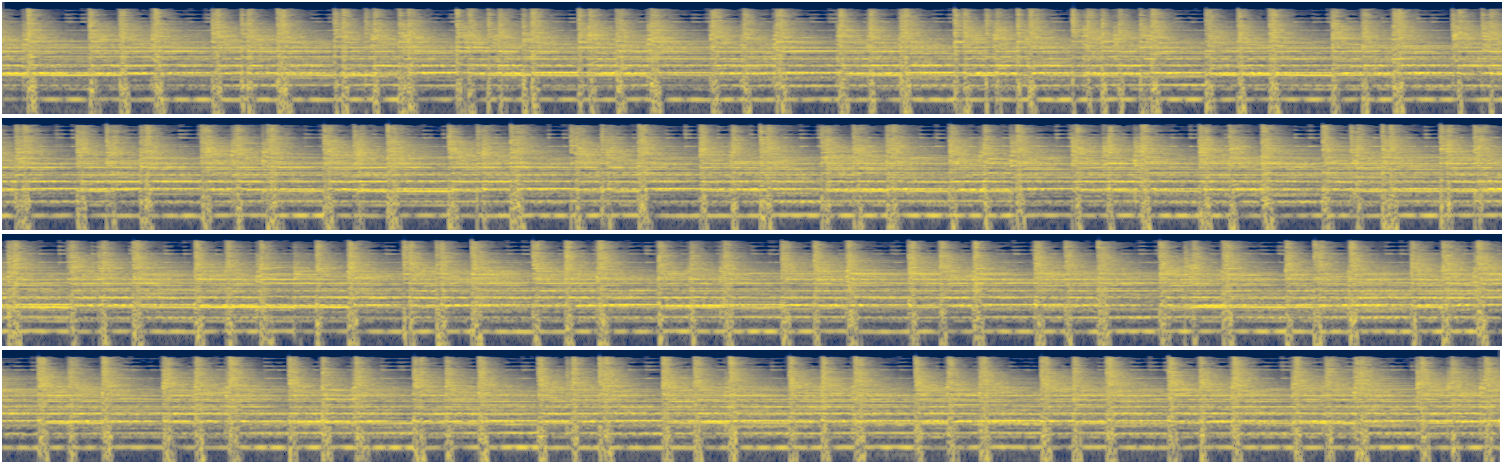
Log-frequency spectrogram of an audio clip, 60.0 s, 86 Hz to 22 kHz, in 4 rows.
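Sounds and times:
brass hand bell ringing: 0.0 - 59.9.

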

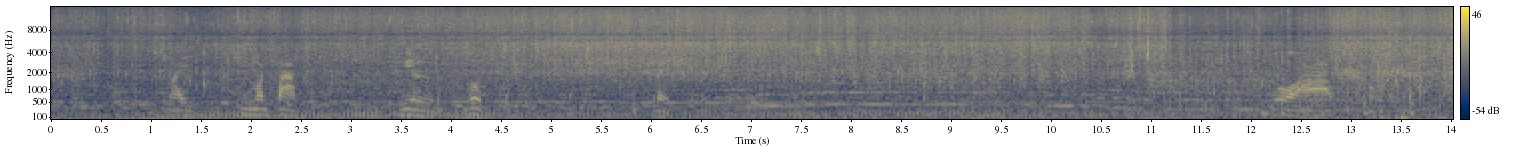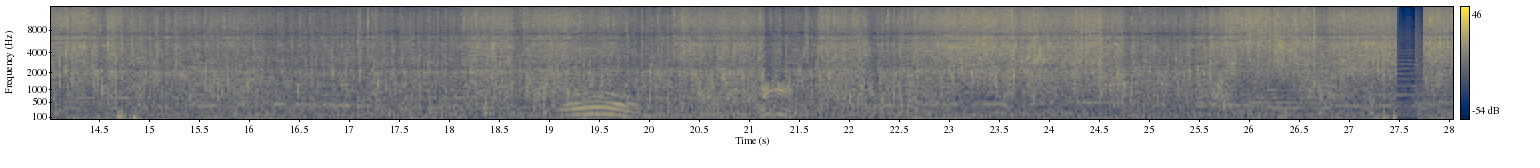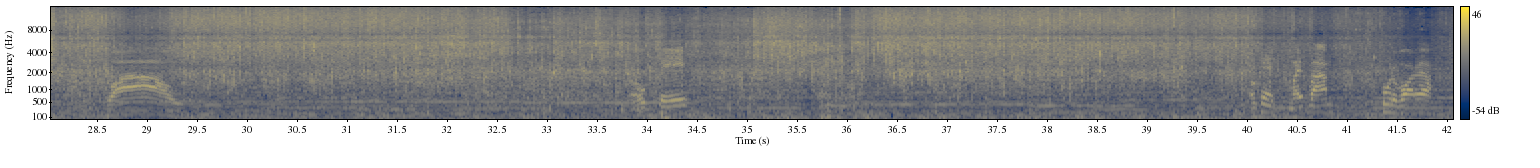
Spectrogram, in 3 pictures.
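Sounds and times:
background music: 0.0 - 42.0
water gushing from pipe: 0.0 - 42.0.

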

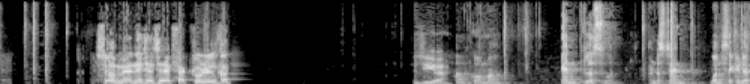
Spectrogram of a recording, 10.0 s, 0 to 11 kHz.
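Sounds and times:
computer keyboard keystrokes: 0.0 - 1.0, 6.7 - 7.2, 8.5 - 10.0.

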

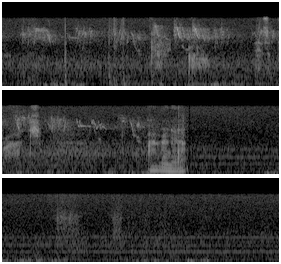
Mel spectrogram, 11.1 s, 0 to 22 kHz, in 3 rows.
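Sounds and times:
small birds chirping: 0.0 - 6.2.

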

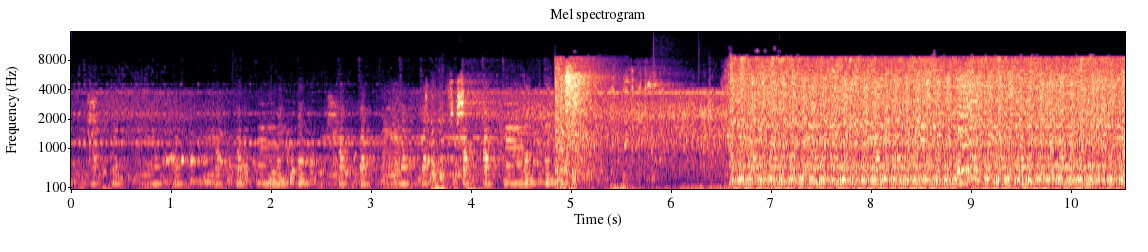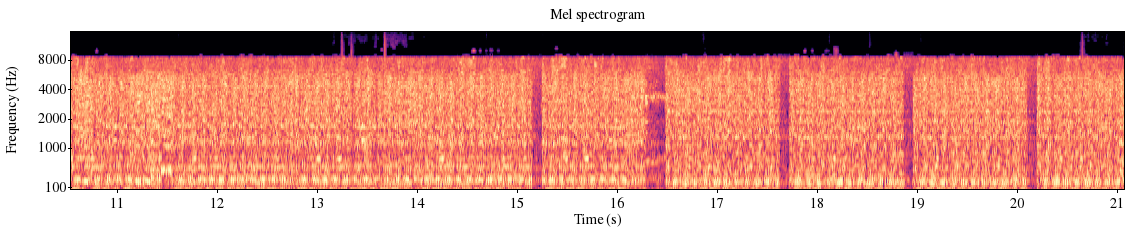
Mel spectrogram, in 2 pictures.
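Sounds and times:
distorted hardcore electronic music: 0.0 - 21.0.

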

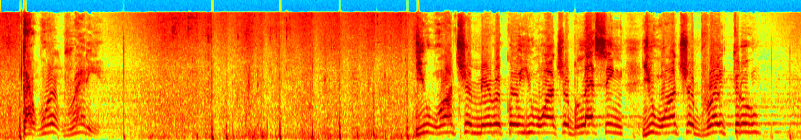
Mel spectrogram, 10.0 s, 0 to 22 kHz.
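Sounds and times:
microphone rushing noise: 1.4 - 6.0
low microphone thumps: 1.5 - 5.4, 9.5 - 10.0.

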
